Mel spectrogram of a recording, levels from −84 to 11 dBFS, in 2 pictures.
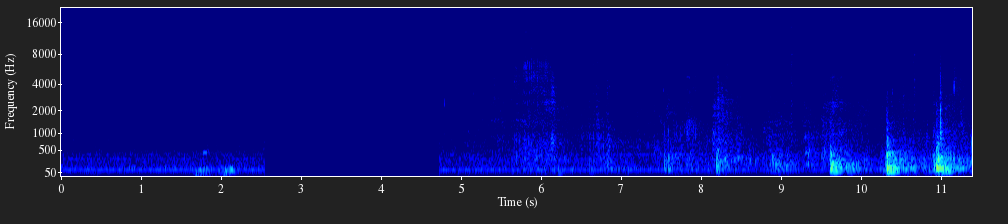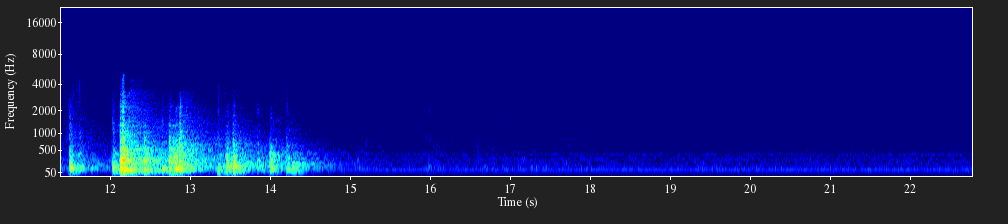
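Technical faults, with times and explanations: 2.55–4.73 s, rebuffering stall: the sound halts into silence for about 2.18 s and resumes exactly where it stopped, so nothing is skipped, unlike a dropout.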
